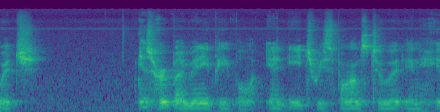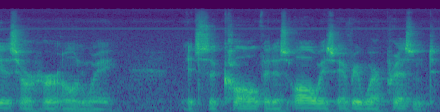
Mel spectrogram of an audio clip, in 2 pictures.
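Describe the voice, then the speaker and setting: A man talks at a moderate pace in a warm tone. Noticeable background noise sits behind him. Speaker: spiritual teacher. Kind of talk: reflective spoken talk. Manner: impassioned, warm; halting with fillers.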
